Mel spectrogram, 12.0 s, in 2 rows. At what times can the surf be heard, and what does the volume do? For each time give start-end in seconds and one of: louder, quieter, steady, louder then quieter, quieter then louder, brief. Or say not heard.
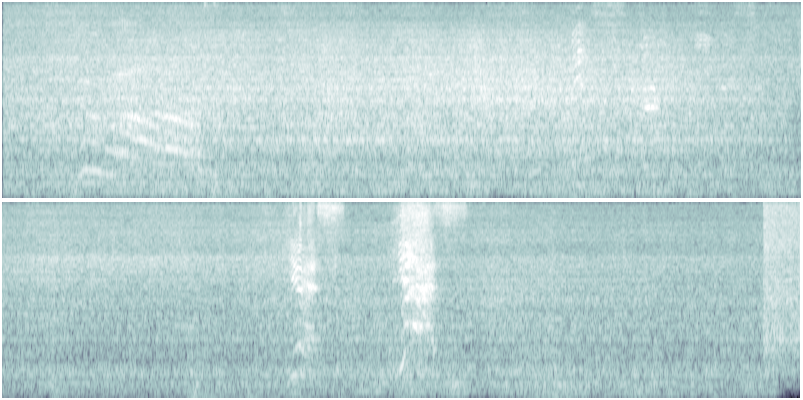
0.0-11.9 steady.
